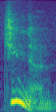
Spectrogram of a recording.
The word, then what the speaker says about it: Jinan: The city of Qinan, spelt Qinan, but pronounced Jinan in China, is about the same size as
